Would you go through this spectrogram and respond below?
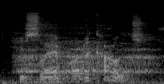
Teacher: There was a T in there, but you didn't sound it.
